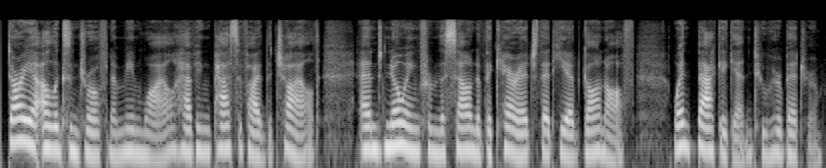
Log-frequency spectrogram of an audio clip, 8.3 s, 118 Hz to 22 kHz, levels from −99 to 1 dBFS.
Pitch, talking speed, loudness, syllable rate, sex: 195 Hz, 190 wpm, -20 LUFS, 5.6 syllables/s, female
